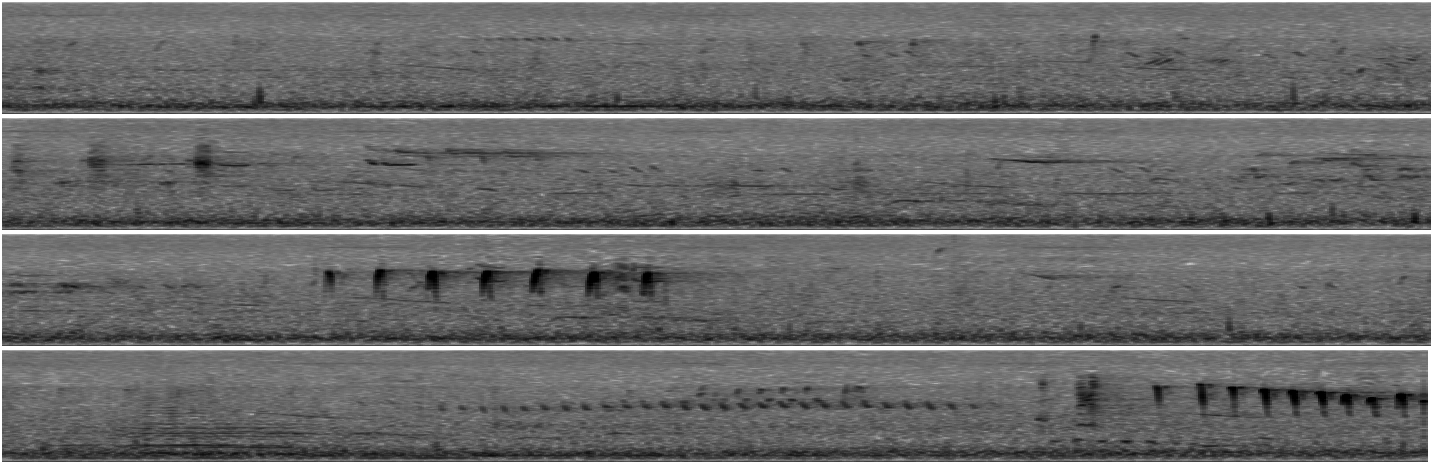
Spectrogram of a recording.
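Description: Wild birds calling over a very quiet background: scattered high chirps, a quick run of about seven sharp notes around the middle, and a rapid falling series of notes near the end.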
